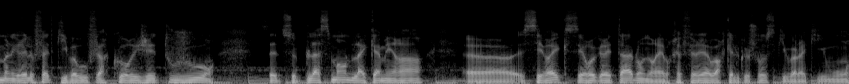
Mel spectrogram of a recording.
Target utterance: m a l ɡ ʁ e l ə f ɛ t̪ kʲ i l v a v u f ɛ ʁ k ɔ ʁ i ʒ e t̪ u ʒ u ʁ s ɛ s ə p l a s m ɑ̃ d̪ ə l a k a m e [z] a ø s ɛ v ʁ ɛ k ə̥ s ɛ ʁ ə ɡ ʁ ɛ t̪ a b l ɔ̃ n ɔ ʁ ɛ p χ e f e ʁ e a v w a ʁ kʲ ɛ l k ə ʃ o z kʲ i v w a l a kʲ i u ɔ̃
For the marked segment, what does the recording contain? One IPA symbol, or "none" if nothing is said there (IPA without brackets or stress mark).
ʁ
